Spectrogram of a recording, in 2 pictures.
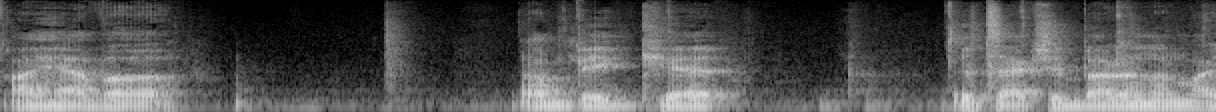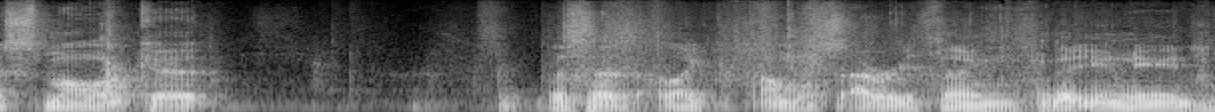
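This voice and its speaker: Over noticeable background noise, a man with a very deep, low pitch talks in a monotone, flat way, leaving long, frequent pauses. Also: moderate pace. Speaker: computer repair technician. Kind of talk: tutorial. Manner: casual, halting.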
